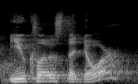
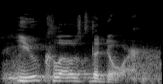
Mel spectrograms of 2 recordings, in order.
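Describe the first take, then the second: First: The voice rises at the end. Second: The voice falls at the end. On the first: It asks whether they closed the door. "an English speaker will think I'm asking them" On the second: It tells someone what they did. "That's just a sentence. So I'm just telling somebody what they did"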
